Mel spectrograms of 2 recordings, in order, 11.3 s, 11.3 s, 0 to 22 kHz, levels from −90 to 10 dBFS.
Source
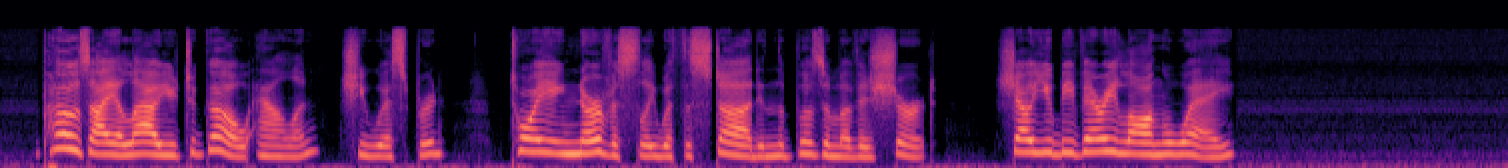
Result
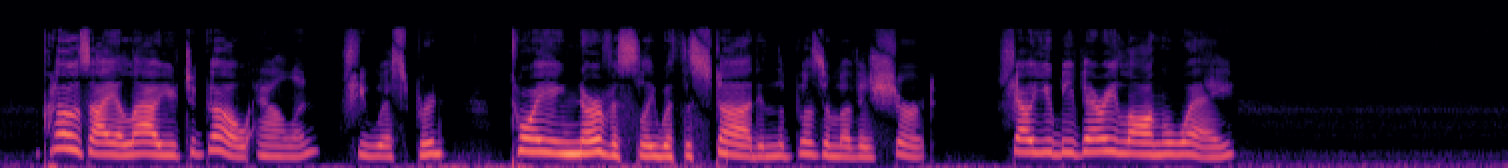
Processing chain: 0:03.14–0:05.45: low-shelf EQ 340 Hz +10 dB
phaser swept by the level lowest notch 460 Hz, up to 3,600 Hz, full sweep at −16 dBFS
level −8.5 dB

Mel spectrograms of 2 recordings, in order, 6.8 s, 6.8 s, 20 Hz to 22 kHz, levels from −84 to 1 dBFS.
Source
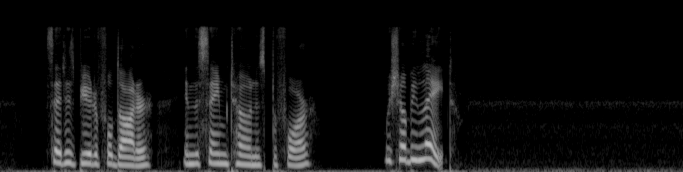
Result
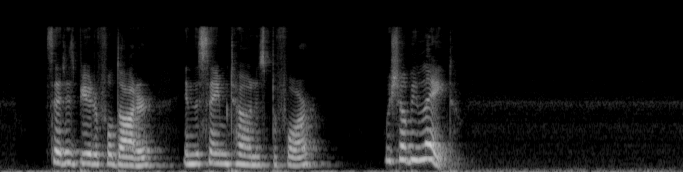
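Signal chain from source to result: rectangular room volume 240 cubic metres, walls furnished, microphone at 0.64 metres
level +3 dB

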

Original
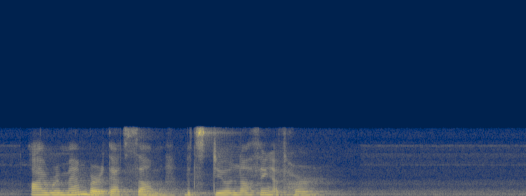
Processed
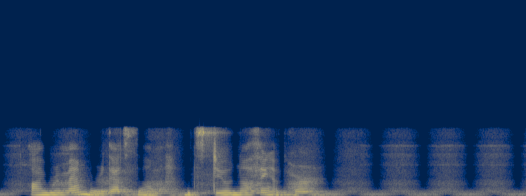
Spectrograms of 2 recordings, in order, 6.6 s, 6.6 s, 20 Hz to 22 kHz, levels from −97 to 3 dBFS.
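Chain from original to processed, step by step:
brickwall limiter −16.5 dBFS, peak gain reduction 9.5 dB
two-band tremolo in antiphase 1.7 Hz, depth 100%, crossover 470 Hz
level +4.5 dB

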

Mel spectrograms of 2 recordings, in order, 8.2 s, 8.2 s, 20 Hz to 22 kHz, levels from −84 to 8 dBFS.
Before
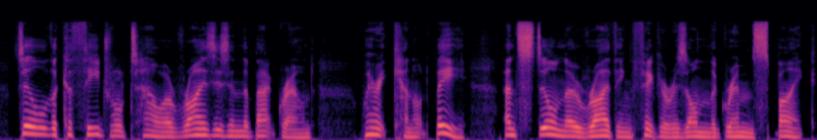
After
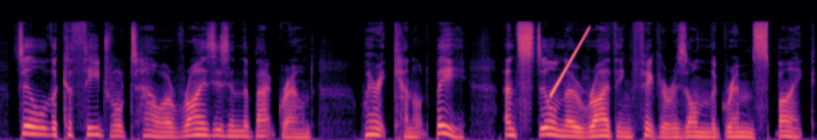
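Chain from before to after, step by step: sound drawn into the spectrogram rise, 0:05.50–0:05.90, 1,300–10,000 Hz −17 dBFS
level +4.5 dB

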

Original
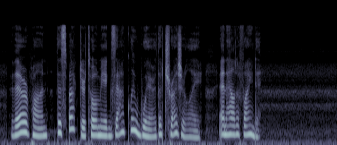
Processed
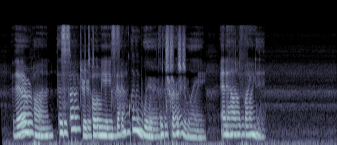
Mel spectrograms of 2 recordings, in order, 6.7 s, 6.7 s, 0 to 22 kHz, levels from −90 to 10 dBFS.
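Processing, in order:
all-pass dispersion lows, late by 42 ms, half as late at 770 Hz
0:02.84–0:03.96: Butterworth band-reject 3,100 Hz, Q 2.6
single-tap delay 83 ms −4.5 dB
level +7 dB

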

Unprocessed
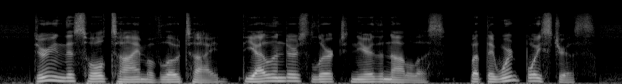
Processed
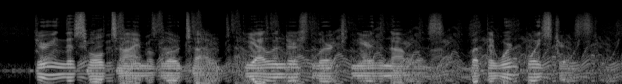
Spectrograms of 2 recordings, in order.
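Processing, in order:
ring modulation 640 Hz
feedback echo with a swinging delay time 392 ms, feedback 77%, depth 157 cents, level −13 dB
level +2 dB

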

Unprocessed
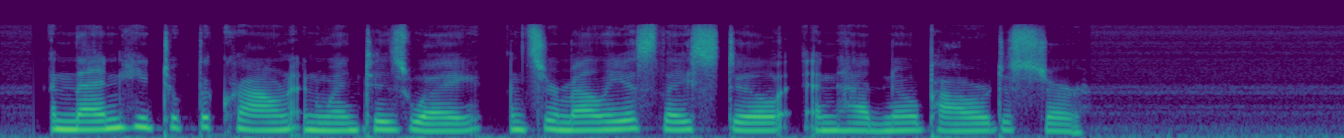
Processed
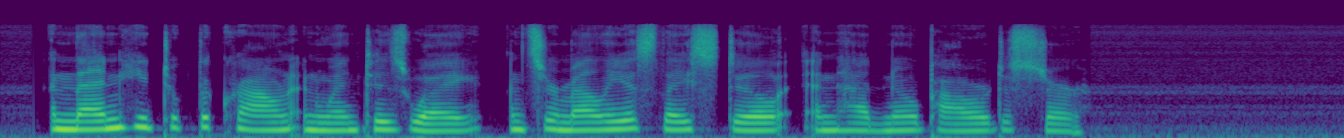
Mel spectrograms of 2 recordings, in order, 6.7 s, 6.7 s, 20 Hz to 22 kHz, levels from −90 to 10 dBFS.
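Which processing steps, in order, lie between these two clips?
expander for the loud parts 1.5 to 1, over −32 dBFS
level +8.5 dB

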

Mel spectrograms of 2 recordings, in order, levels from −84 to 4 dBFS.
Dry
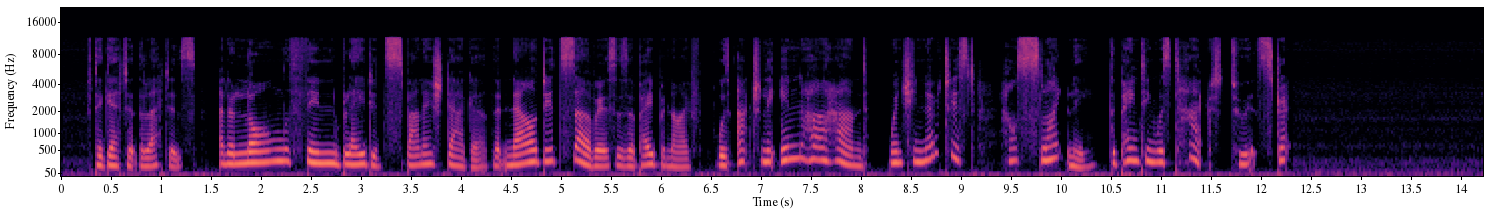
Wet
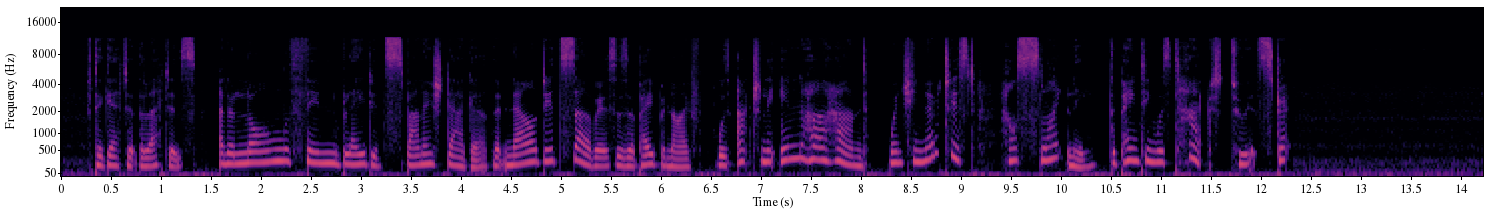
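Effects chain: downward compressor 6 to 1, threshold −30 dBFS, peak gain reduction 13 dB
level −4.5 dB

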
